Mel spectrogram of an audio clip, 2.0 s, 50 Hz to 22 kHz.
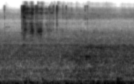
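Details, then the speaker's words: Hyundai Aura at about 200,000 km with gearbox humming: the removed gearbox bearing, spun by hand, gives a rough gritty rattle. The oil seal above it is broken, the bearing is broken apart and full of metal particles, and it needs replacing. "Sealed जो होता है उसके बाद bearing पूरा फूट-फूट के bulbs निकला है।"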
